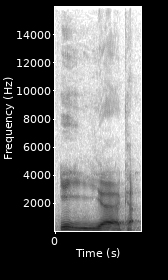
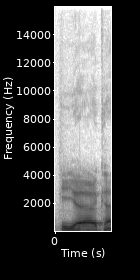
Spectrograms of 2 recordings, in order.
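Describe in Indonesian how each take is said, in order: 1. Bunyi y dibaca panjang dan ganda. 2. Bunyi y dibaca pendek dan tunggal. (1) "Ini artinya hanya kepadamu" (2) "kalau orang bacanya dengan iya"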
